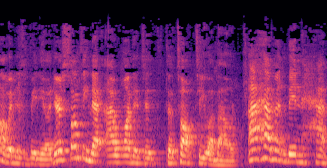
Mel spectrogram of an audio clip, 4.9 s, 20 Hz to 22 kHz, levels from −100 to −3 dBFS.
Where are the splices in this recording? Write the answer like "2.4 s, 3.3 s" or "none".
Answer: 3.6 s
